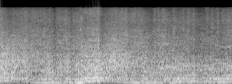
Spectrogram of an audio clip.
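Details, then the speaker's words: GM ZZ6/CT400-type 604 circle-track race V8 on test stand with headers and carburetor: loud steady burble, smooth revs rising and falling, no knocks, gauges and oil pressure fine; runs normally. "the purpose of this video is to demonstrate that this motor runs just fine"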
